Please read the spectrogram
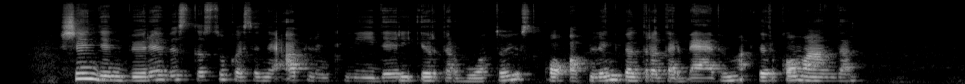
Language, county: Lithuanian, Alytus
